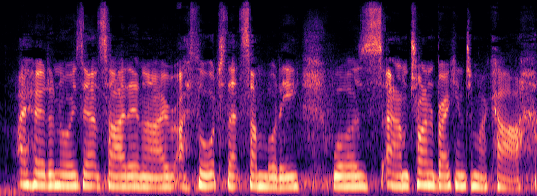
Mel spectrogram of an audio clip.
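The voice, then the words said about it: Funny-sounding Australian accent. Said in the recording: “Part of it's the accent. It's just funny when you actually hear her talk about it.”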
